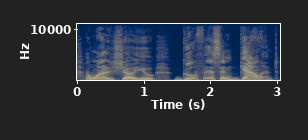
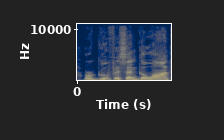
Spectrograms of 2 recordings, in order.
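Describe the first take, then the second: First: Says Gallant as "GAL-ant", stressed on GAL; "Goofus and Gallant" with Gallant said "GAL-ant"; pronunciation try. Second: Says Gallant as "ga-LANT", stressed on LANT; "Goofus and Gallant" with Gallant said "ga-LANT"; pronunciation try. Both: Shown as a demonstration. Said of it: "I never knew which one it was".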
